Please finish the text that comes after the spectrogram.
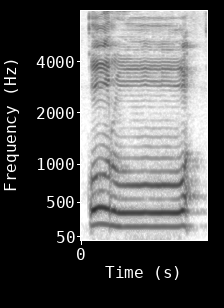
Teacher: حمزہ ساکن ہونے کی صورت میں، واو کی صورت میں حمزہ پر جھٹکا دیا جائے گا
